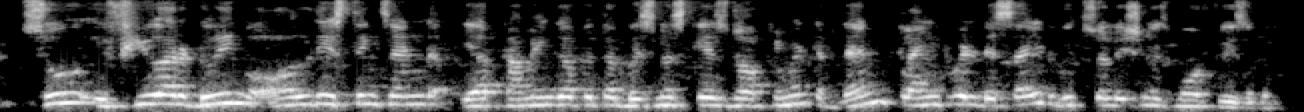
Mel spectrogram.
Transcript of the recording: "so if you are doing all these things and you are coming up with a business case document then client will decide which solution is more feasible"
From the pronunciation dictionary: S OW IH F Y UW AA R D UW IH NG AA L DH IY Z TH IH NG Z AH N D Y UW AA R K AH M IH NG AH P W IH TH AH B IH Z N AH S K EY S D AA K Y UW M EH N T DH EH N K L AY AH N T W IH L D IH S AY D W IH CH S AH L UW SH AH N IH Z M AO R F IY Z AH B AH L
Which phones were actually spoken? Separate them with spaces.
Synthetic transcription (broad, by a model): S OW IH F Y UW AA R D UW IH NG AA L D IY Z T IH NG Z AH N D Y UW AA R K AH M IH NG AH P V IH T AH B IH Z N AH S K EY S D AA K Y UW M EH N T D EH N K L AY AH N T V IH L D IH S AY D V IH CH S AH L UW SH AH N IH Z M AO R F IY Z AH B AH L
